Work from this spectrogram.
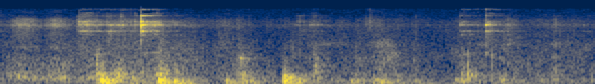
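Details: Mickey, a pet dog, playing indoors with Blacky, his favourite toy: short whimpering grunts in quick bursts, several close together, over faint hiss in a small room.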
